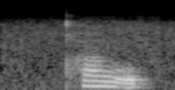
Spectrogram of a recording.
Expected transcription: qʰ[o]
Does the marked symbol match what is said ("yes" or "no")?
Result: yes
